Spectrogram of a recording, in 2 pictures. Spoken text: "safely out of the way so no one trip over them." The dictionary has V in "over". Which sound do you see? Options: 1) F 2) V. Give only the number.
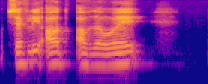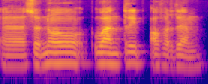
1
